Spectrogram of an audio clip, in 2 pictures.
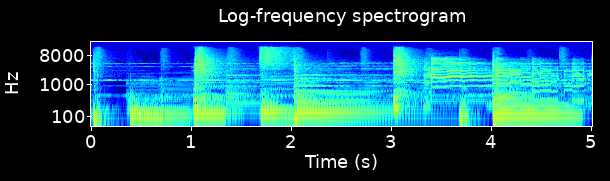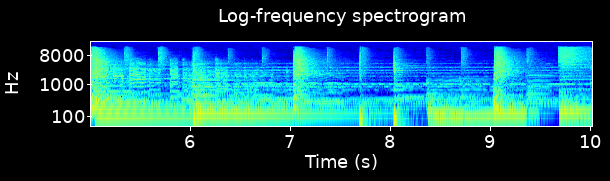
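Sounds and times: bass line: 0.0 - 10.0
keyboard notes: 0.0 - 10.0
guitar notes: 2.1 - 9.4.

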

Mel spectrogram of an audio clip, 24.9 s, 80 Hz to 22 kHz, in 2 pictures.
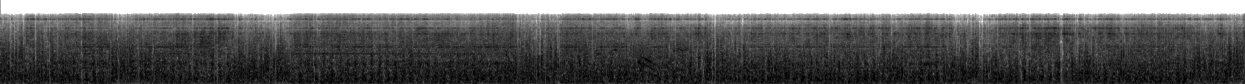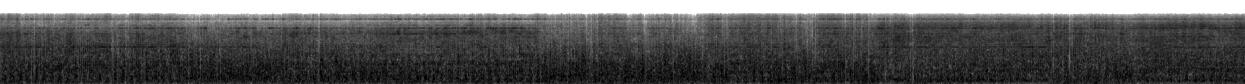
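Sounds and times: helicopter hovering overhead: 0.0 - 24.9.

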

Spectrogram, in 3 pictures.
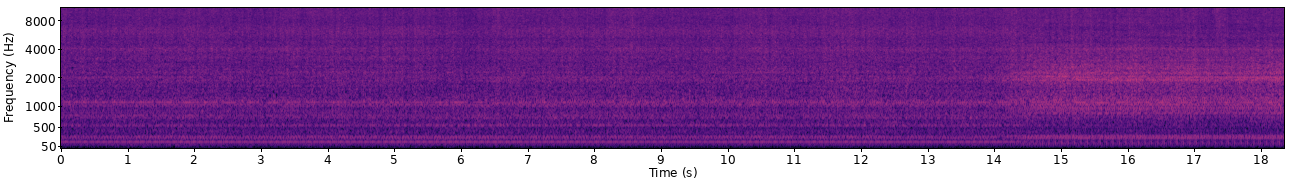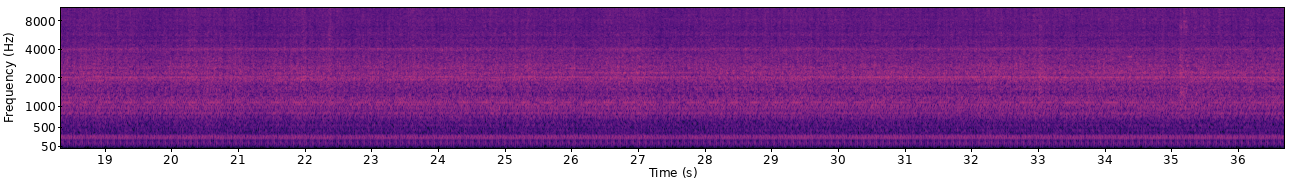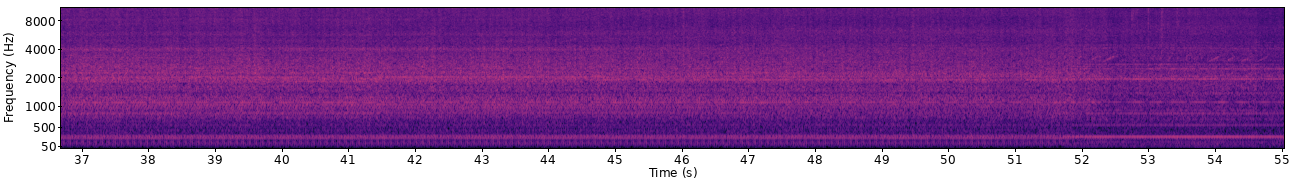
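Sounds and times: engine motor humming: 0.0 - 55.0.

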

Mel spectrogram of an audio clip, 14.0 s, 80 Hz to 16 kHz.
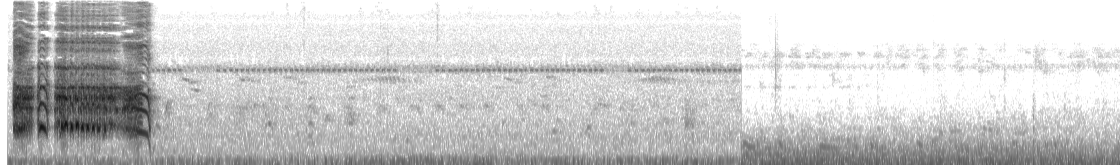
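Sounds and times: rooster crowing: 0.1 - 2.0.

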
